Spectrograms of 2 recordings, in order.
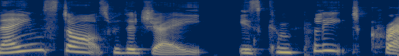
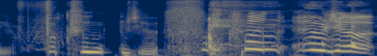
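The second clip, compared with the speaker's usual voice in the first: through gritted teeth; 4 semitones higher than usual. Shown as a demonstration. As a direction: hiss it through clenched teeth. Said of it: "Can you tell I'm gritting my teeth".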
